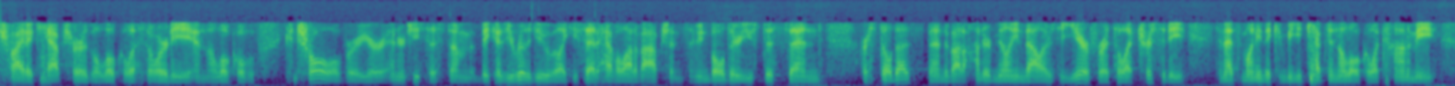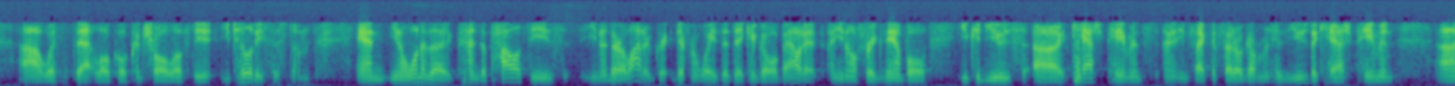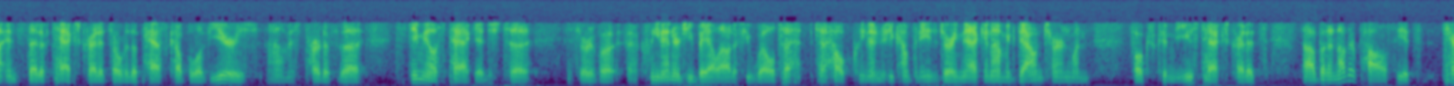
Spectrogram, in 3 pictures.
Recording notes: joined us by phone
